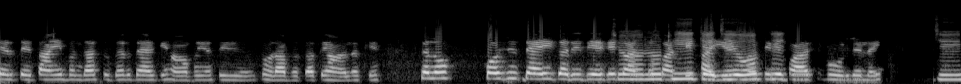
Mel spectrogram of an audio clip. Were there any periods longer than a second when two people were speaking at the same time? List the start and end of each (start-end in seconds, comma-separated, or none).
6.2-7.8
